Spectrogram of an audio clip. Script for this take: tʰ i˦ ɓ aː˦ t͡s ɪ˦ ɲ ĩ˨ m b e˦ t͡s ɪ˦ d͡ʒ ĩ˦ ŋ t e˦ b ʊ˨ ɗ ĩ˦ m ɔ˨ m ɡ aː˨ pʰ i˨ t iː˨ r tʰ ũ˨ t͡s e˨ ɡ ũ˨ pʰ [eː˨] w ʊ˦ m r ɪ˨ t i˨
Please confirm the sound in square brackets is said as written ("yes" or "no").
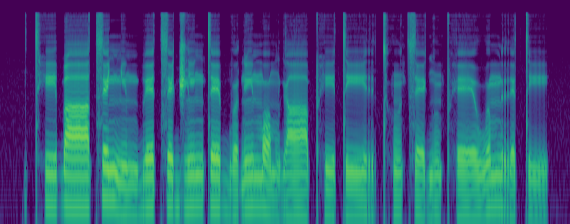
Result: yes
